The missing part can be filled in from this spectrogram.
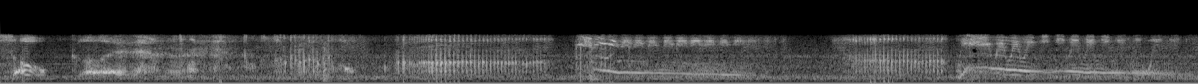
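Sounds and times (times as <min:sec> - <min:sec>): toy rasping snore: 0:02.7 - 0:05.6, 0:08.4 - 0:09.6.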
